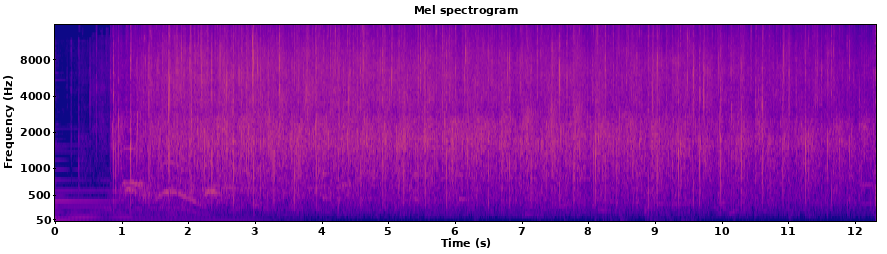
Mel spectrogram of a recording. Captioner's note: audience Applause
